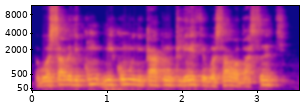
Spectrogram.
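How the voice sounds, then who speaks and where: In a room with noticeable echo, an older podcast guest who works as a welding specialist chats casually in a mellow, medium-pitched voice at normal speed. Born in Portugal and raised in Brazil, he rambles, repeating and restarting his words.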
